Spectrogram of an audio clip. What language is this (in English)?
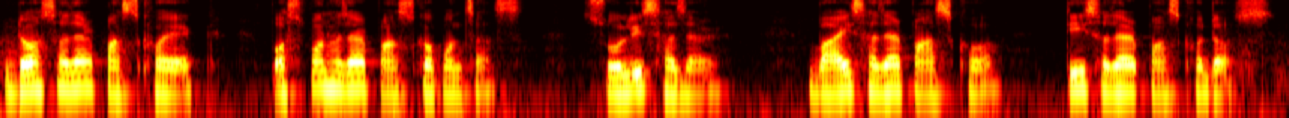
Assamese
